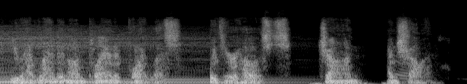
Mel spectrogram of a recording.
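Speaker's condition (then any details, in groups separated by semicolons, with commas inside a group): No condition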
